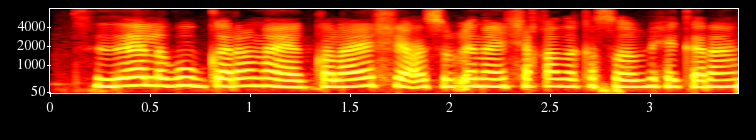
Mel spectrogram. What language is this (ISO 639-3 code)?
som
